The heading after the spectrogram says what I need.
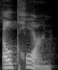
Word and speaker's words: Elkhorn: It's elk, like the deer, and horn, like the instrument. Elkhorn.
